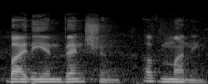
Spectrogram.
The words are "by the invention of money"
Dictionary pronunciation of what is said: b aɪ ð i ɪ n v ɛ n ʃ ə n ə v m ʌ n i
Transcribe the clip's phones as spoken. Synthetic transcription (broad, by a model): b aɪ ð i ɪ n v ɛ n ʃ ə n ə v m ʌ n i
